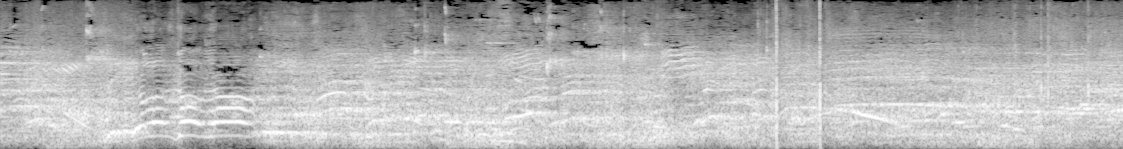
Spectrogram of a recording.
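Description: Basketball bouncing on a hardwood gym floor, with indistinct voices of players and spectators echoing in the hall. There are two sharp knocks about six seconds in.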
